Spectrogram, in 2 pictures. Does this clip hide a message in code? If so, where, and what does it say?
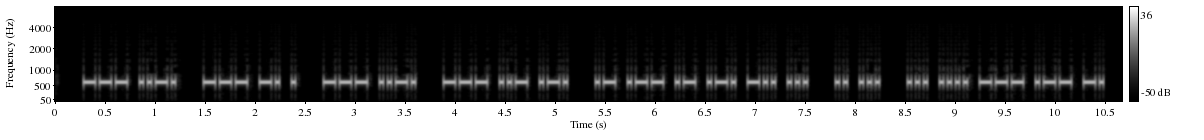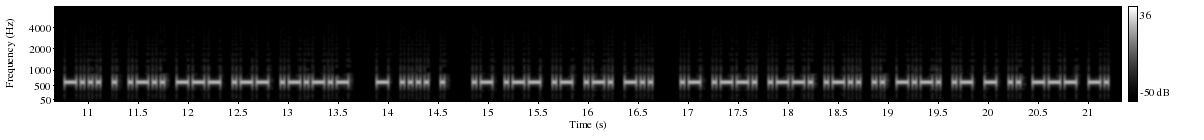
Yes: Morse code from 0.3 to 21.2 s, heard as a keyed tone, about 30 wpm, 610 Hz. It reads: OF ONE OF OUR AWARDS IS SHOWN BELOW. THE AWARD APPLICATION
